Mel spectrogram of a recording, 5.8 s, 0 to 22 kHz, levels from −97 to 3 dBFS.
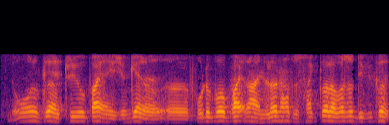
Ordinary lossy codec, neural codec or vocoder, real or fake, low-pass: AAC, 16 kbps; none; real; 3.6 kHz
